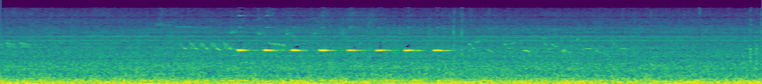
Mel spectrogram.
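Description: Steady low background rumble outdoors, with a bird giving a quick run of about eight short high chirps, about four a second, starting some two and a half seconds in.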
